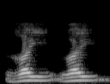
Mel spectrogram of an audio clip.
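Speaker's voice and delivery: GHAIRIL with a thin, open 'ai'; low articulation. Shown as a demonstration. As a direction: keep the tongue root down on ghai. (ghai rendah, lidah tidak dinaikkan)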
